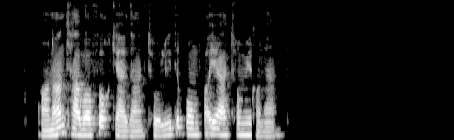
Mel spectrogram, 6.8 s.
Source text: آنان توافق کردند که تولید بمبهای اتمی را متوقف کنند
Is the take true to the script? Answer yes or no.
no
